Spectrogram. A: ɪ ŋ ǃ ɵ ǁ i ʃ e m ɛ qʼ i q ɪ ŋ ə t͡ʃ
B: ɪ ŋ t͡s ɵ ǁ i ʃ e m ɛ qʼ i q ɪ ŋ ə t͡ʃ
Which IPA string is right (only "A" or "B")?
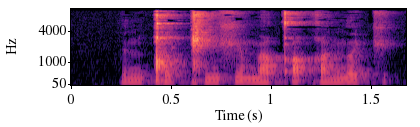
A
